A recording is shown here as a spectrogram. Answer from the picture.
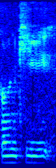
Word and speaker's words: Hoernke: As always, I am Hoernke, rhymes with turnkey, and this has been a production of Zero Value.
